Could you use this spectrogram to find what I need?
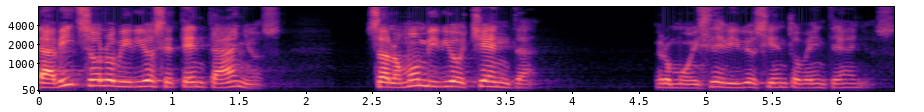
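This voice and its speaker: In a very clean recording with a silent background, a man speaks at a moderate pace with a fairly high pitch. His loudness swings widely, with ordinary pitch variation and long, frequent pauses. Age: 60s. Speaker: pastor. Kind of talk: sermon.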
